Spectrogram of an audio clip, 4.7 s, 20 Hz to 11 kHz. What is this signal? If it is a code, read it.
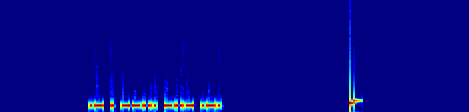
Morse code, heard as a keyed tone, about 41 wpm, 700 Hz. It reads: AE7XR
